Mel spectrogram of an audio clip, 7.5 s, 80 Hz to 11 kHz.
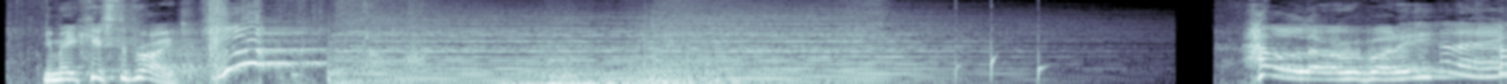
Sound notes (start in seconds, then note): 1.1 yelps; 1.6 dramatic fanfare music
